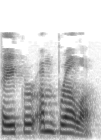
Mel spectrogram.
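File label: "paper umbrella", English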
